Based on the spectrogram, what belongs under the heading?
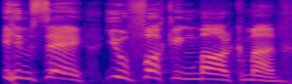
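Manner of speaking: high-pitched Jamaican patter; Jamaican accent. Acted. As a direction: put on a comic Jamaican accent. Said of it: "you should be from Jamaica".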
